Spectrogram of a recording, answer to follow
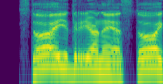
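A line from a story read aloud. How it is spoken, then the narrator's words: Shouting from porch. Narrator (Russian): кричал Евстигней с крыльца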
